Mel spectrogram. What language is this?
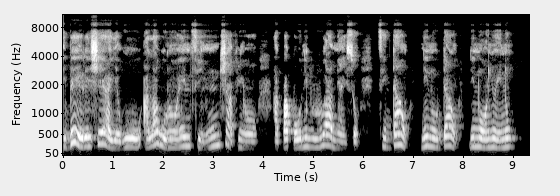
Yoruba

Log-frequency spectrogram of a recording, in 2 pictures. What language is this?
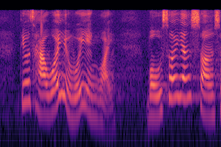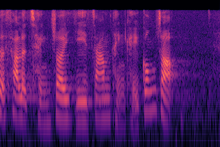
Cantonese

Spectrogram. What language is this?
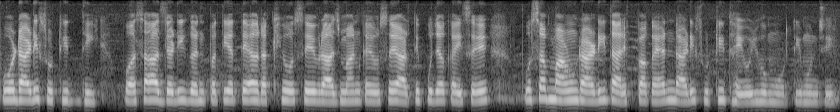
Sindhi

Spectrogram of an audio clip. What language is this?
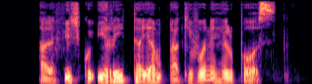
Esperanto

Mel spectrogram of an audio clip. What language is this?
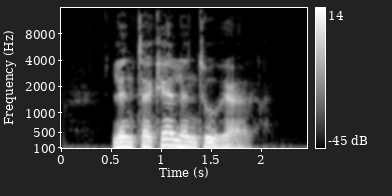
Kabyle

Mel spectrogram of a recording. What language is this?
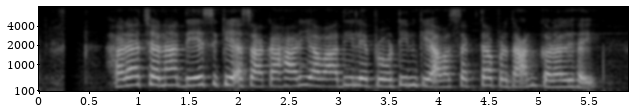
Magahi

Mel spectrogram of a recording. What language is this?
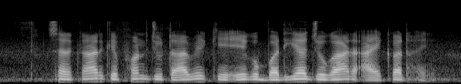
Magahi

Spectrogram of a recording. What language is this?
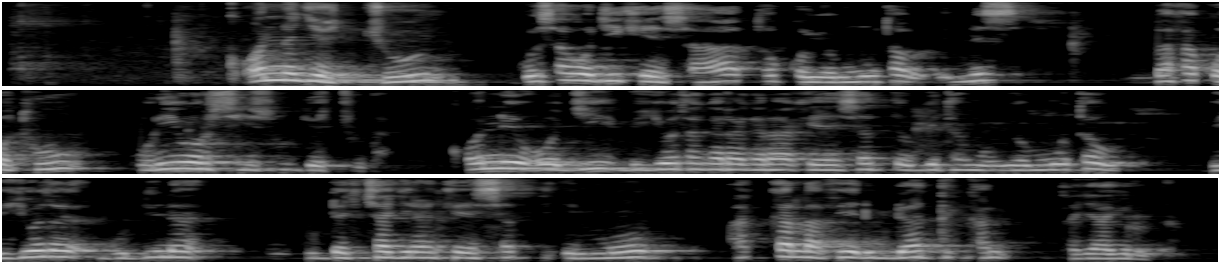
Oromo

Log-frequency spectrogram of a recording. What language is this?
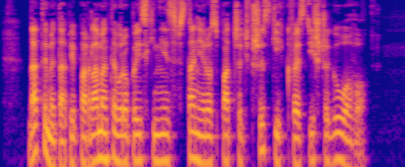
Polish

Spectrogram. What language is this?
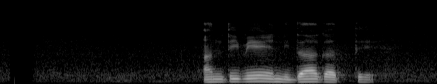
Sinhala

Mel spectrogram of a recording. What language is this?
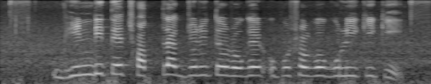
Bangla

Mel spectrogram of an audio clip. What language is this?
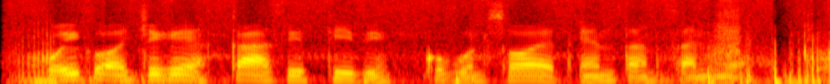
Kalenjin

